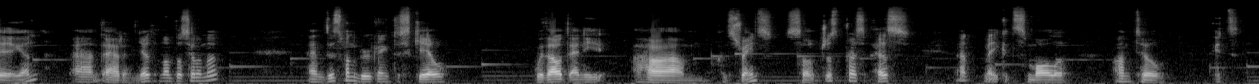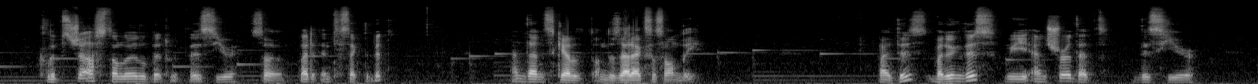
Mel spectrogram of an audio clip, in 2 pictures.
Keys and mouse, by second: 3.6 KP_7, 4.9-5.3 shift+middle drag, 6.8-7.3 shift+middle drag, 8.2 shift+middle drag, 9.0 s, 10.2 click, 10.9 shift+middle drag, 11.8 shift+middle drag, 12.8 shift+middle click, 13.3 s, 14.9 click, 16.1-16.5 middle drag, 17.2 middle click, 17.8 s, 18.3 z, 20.8 click, 21.0 g, 21.3 z, 21.9 click, 23.4-23.8 middle drag, 24.1 shift+middle drag, 25.0-25.1 shift+middle drag.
